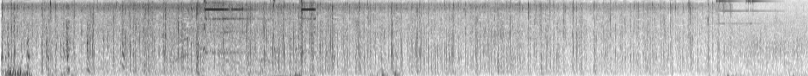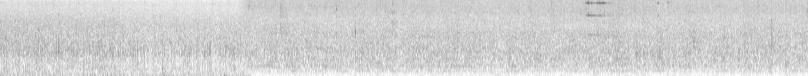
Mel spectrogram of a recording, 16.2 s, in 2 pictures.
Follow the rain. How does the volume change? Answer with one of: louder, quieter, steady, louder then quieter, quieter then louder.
quieter.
